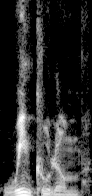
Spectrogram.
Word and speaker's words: vinculum: it oliver it's well i call it vinculum but if it were in proper old latin the v's are like w's so they call it winkurum but now yeah vinculum vinculum very good then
